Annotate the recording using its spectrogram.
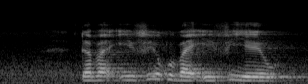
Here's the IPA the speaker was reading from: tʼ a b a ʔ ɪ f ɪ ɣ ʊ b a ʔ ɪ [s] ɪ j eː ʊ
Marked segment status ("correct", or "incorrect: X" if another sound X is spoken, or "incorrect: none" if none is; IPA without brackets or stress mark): incorrect: f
